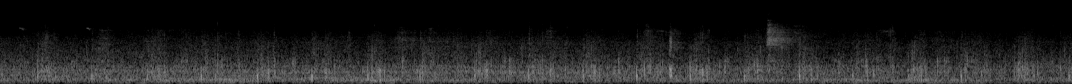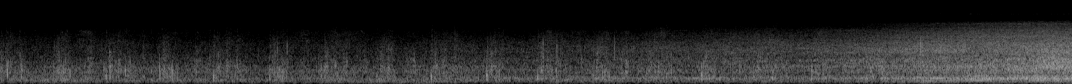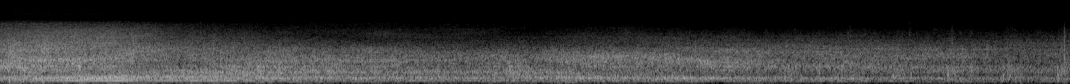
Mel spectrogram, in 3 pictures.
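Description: Footsteps on an asphalt street, then a car drives past, growing louder to a peak about twenty-two seconds in and fading away. A quieter vehicle follows near the end.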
